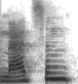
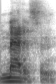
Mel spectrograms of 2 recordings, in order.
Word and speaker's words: Madison: I think the lead actress, is it Mikey Madsen? Is that how you say it? Madison. Yeah. Madison, Mikey Yep. Madison.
